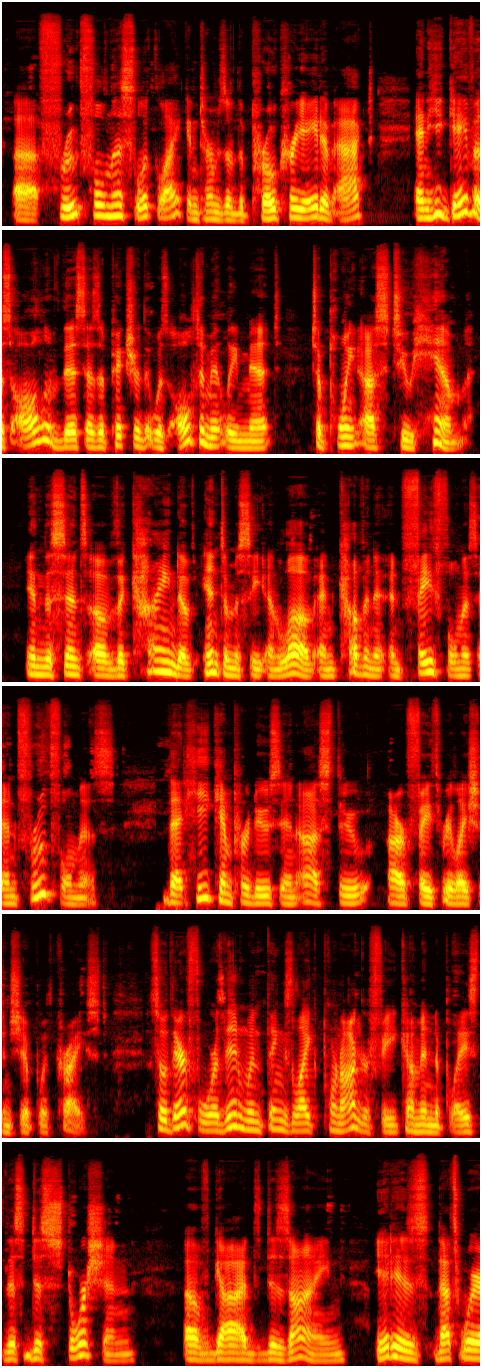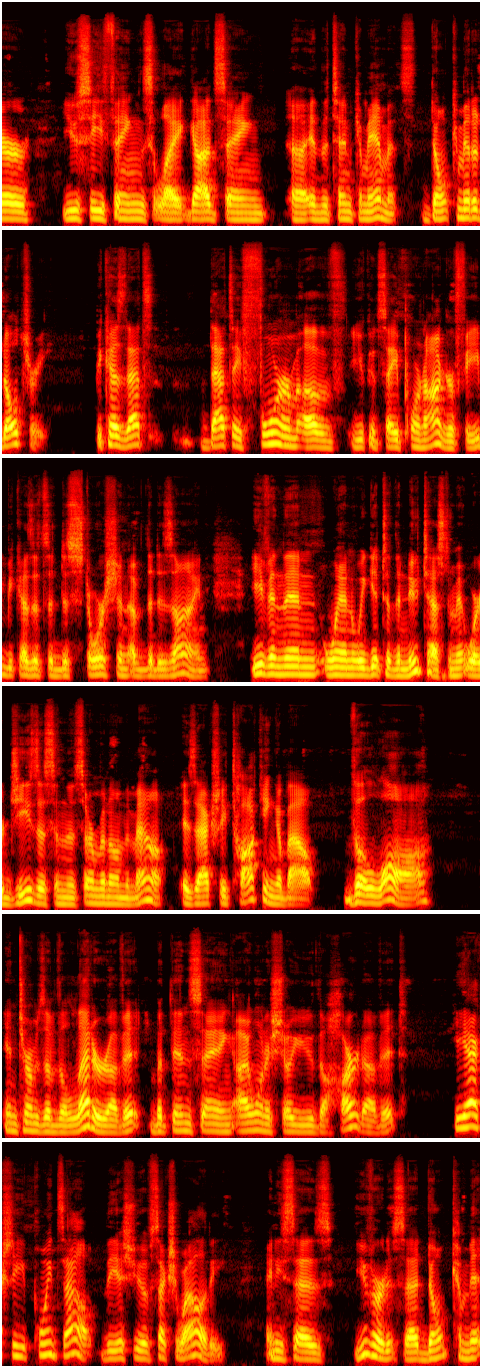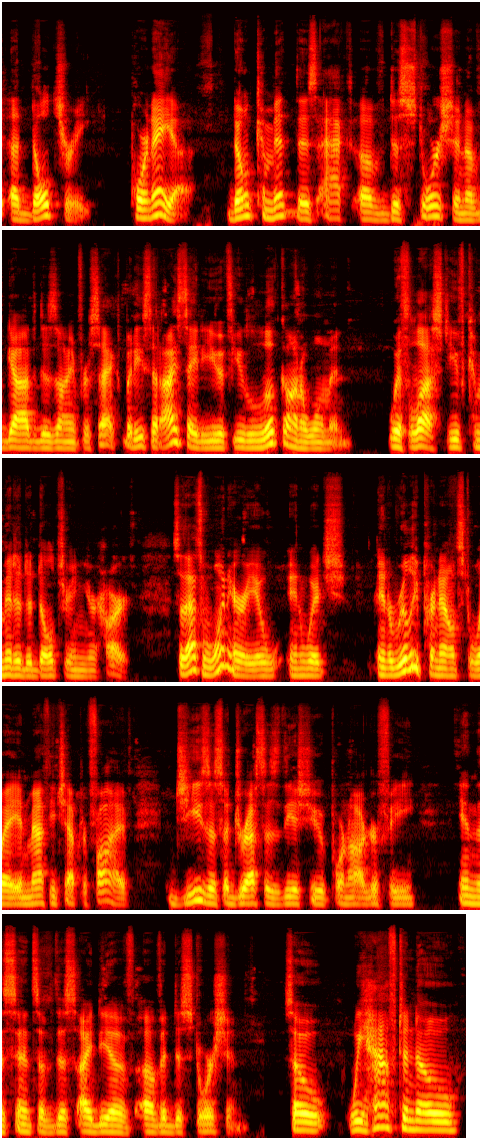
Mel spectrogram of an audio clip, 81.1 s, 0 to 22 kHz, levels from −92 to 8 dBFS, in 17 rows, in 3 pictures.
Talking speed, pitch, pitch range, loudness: 175 wpm, 135 Hz, 120-160 Hz, -21 LUFS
